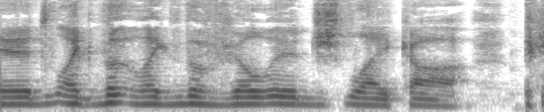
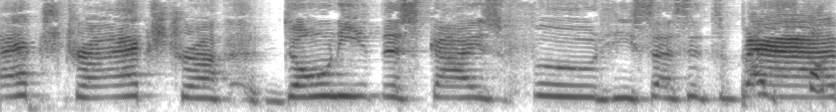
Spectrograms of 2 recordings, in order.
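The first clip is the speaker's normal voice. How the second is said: put-on very high child voice yelling out; 12 semitones higher, 4 dB louder than usual. Voicing a little kid who shouts into the village: kid shouting. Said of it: "he shouts into the village".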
